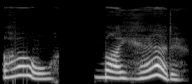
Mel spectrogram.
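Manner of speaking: high, pained groan of complaint; moaning. A narrator's reading. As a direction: moan as if your head is throbbing.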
